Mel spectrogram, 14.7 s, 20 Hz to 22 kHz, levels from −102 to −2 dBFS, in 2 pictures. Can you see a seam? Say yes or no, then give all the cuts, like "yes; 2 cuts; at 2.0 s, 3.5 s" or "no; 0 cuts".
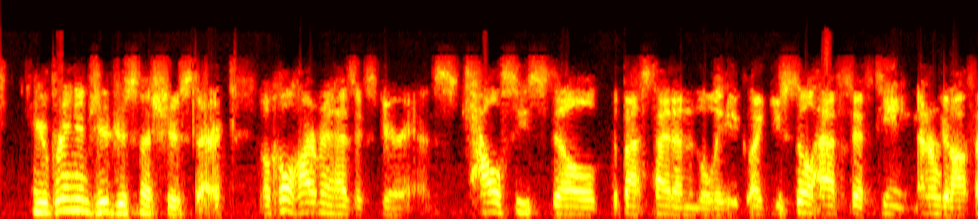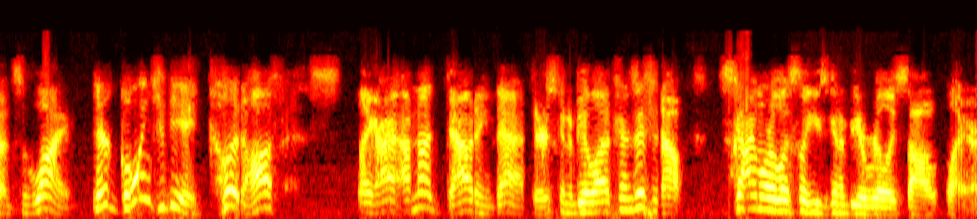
yes; 3 cuts; at 7.0 s, 11.2 s, 12.3 s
